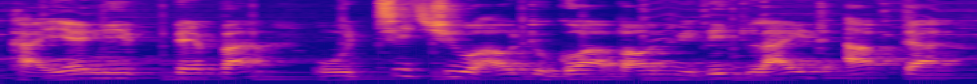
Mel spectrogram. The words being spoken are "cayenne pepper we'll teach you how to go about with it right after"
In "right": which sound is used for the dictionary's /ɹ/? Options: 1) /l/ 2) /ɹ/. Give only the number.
1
